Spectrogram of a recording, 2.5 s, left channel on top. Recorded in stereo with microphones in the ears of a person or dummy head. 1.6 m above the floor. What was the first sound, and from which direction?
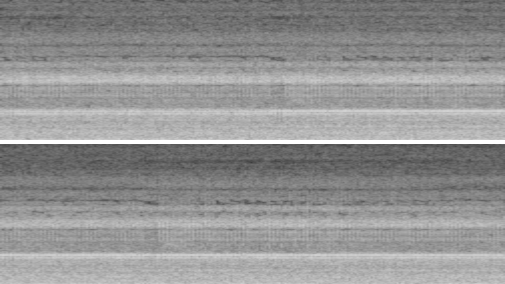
Only background noise.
